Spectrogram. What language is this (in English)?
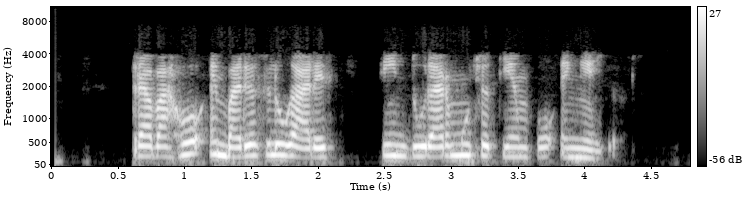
Spanish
